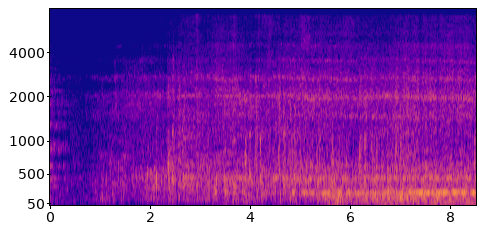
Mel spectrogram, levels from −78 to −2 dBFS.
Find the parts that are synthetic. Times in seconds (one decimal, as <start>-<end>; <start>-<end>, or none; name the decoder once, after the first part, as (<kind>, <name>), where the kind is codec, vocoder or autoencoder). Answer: 0.4-4.4 (codec, SNAC)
